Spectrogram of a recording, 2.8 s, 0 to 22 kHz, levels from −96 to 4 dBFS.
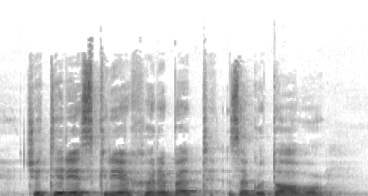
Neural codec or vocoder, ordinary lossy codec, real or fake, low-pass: none; MP3, 96 kbps; real; 19.8 kHz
